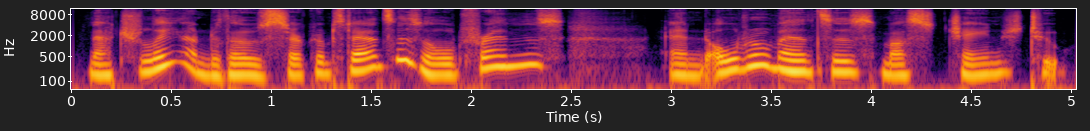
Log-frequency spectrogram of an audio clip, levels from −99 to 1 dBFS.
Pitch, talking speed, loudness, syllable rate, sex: 205 Hz, 120 wpm, -17 LUFS, 5.3 syllables/s, female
